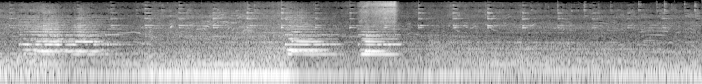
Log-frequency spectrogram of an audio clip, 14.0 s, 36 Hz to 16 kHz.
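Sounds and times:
diesel locomotive engine rumbling: 0.0 - 14.0
locomotive air horn blasts: 0.4 - 2.4, 5.6 - 8.2.

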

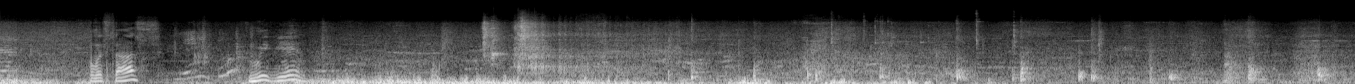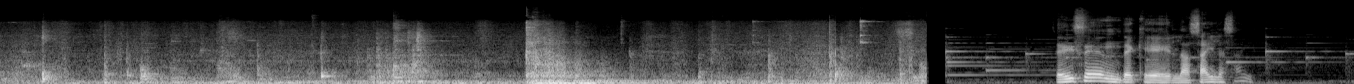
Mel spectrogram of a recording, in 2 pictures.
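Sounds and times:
low steady rumble: 3.2 - 9.2
loud thud: 4.7 - 7.8, 18.8 - 20.6
footsteps on tiled floor: 6.4 - 17.0, 19.9 - 22.8.

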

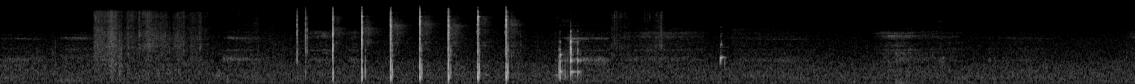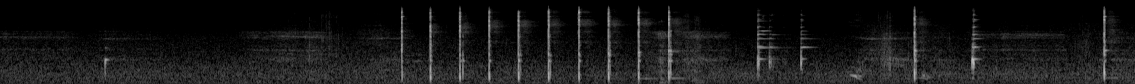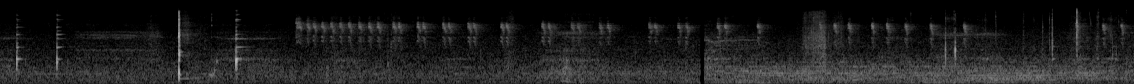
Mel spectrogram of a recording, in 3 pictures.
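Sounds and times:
hammer striking nails: 3.3 - 5.2, 15.4 - 18.3
metallic clinks and taps: 18.9 - 19.6
rapid high chirping: 25.6 - 32.6.

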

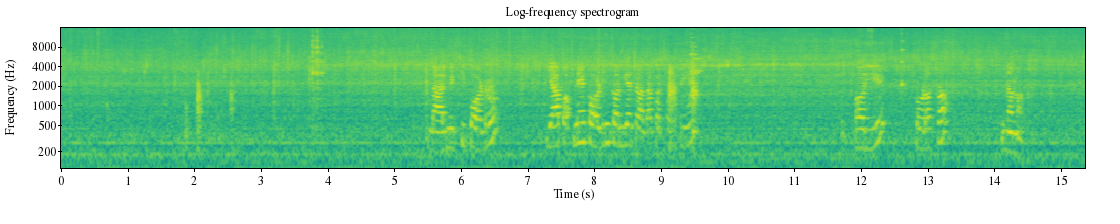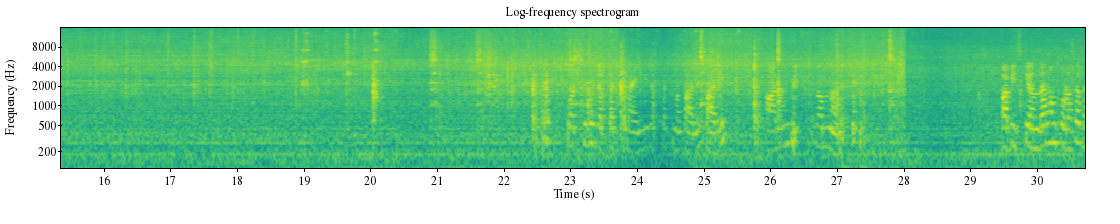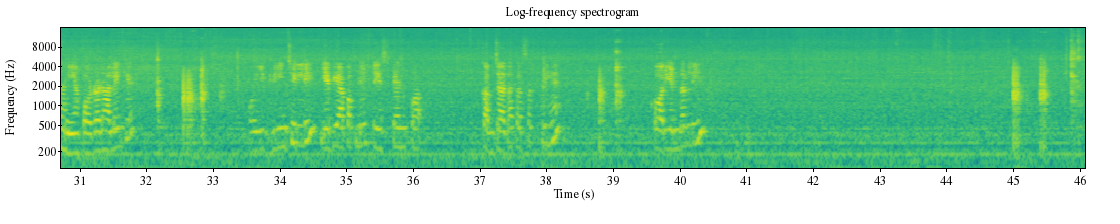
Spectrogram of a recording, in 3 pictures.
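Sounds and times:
short crackles of frying oil: 0.0 - 28.1, 36.5 - 46.0
vegetables sizzling in hot oil: 0.0 - 46.0.

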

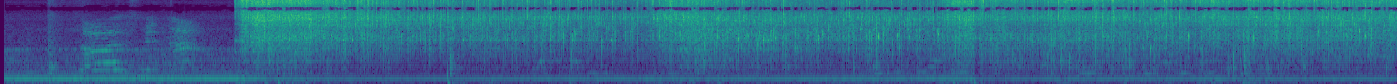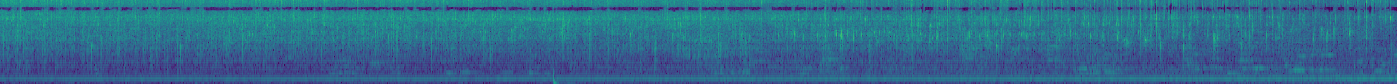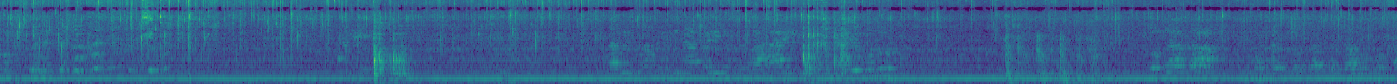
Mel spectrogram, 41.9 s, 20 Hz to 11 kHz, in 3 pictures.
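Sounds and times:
steady hum: 0.0 - 41.9
tomatoes sizzling in hot oil: 2.4 - 41.9.

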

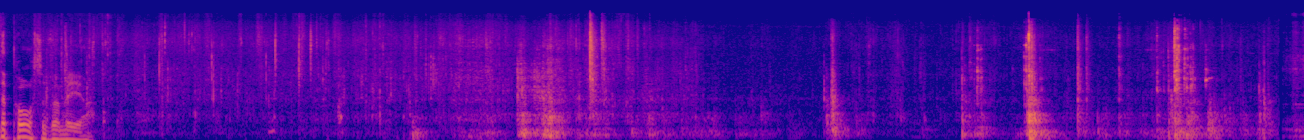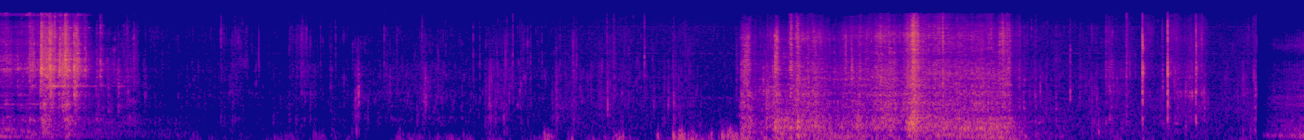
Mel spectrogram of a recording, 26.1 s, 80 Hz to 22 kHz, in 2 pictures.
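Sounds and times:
metal boats scraping and clattering: 4.0 - 8.9, 9.6 - 14.6, 20.4 - 23.6.

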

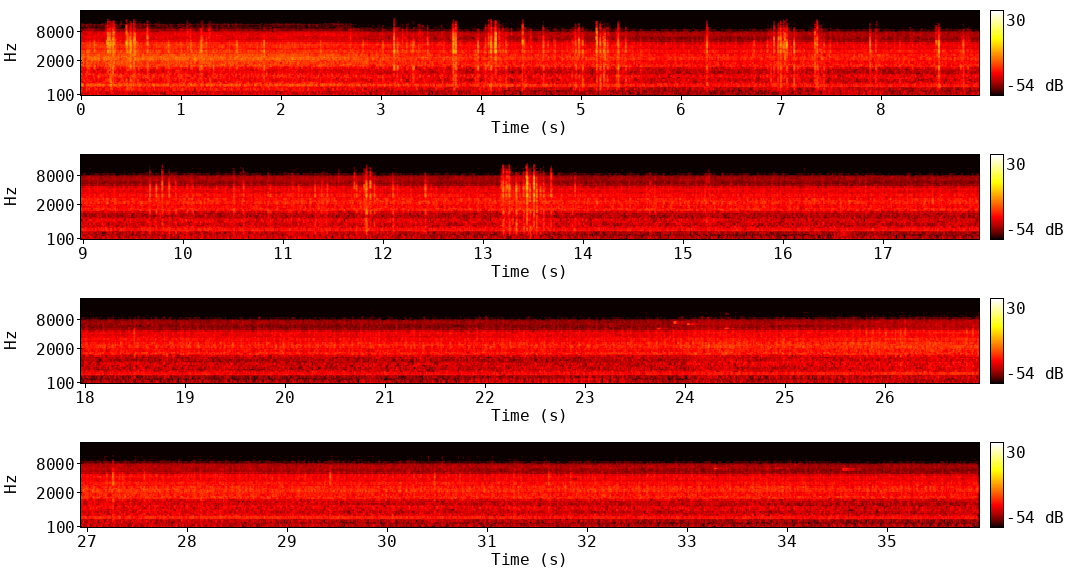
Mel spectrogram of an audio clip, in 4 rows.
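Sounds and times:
sharp ticks: 0.0 - 14.5, 23.7 - 32.4
constant high hum: 0.0 - 35.9
motorcycle engine running: 0.0 - 35.9.

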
